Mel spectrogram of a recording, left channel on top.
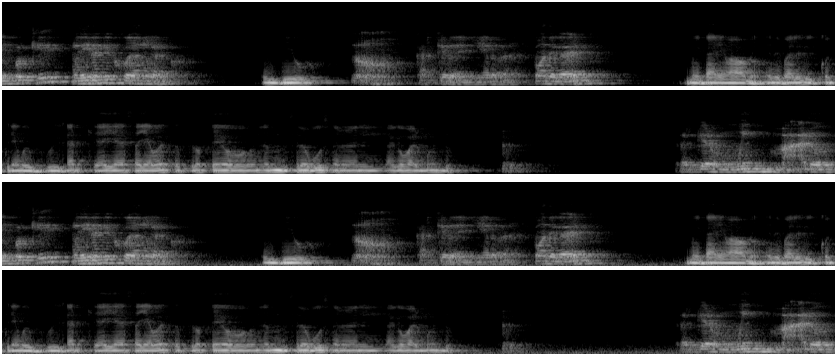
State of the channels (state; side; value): noise; right; rumble, 26 dB below the sound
